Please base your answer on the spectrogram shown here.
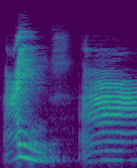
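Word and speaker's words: عين: So what I actually do in order to pronounce the ain, try to do like this. Try to say ah and continue, just letter a, ah, and then reduce the airflow with your hand.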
